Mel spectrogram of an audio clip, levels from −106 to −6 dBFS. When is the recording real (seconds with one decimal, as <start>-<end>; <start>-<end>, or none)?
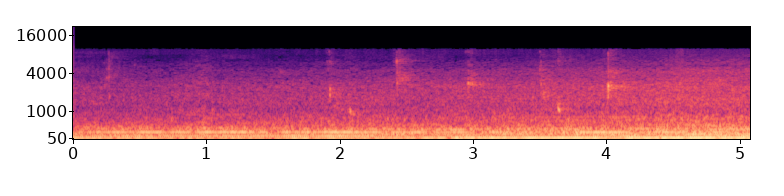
0.0-5.1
